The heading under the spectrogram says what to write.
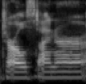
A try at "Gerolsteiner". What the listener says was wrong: Gerol, not Gerald. Gerolsteiner.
